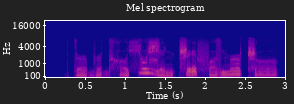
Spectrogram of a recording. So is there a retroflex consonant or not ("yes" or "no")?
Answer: yes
